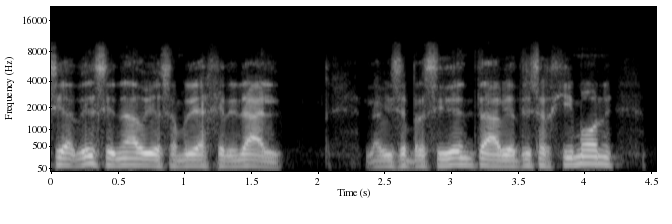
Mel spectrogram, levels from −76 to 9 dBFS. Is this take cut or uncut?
uncut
